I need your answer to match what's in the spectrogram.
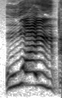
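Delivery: high, breathy gasp then cry; sudden real surprise; gasp of realization. Real, not acted. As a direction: react as if struck by genius. Sudden idea about painting bricks.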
